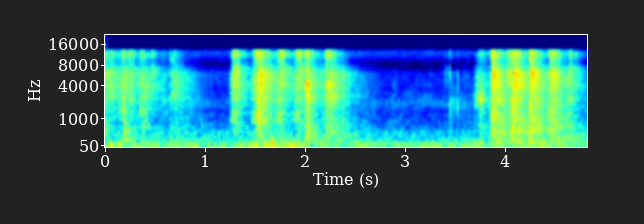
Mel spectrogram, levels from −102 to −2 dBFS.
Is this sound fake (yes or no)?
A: no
